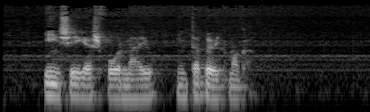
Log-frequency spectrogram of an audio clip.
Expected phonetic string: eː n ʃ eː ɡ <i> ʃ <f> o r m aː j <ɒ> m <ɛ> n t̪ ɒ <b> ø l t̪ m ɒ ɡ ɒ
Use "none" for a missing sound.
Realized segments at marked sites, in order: ɛ, f, u, i, b

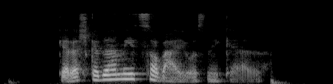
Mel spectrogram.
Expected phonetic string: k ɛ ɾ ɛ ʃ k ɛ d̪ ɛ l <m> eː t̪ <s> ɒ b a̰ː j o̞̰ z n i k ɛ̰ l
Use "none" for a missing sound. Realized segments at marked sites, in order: m, s

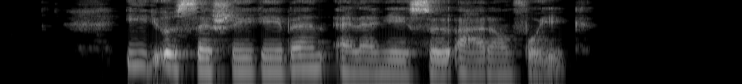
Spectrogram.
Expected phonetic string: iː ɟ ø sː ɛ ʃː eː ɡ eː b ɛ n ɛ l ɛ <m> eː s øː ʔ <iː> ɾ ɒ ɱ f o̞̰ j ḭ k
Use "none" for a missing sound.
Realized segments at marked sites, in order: ɲ, aː

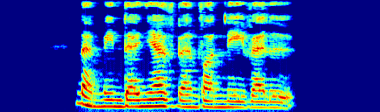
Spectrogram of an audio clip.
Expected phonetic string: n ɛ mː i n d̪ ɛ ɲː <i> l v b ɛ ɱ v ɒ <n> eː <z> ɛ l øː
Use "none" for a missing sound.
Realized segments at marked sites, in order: ɛ, nː, v

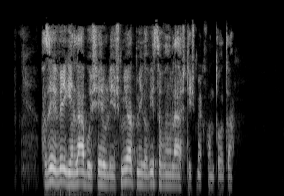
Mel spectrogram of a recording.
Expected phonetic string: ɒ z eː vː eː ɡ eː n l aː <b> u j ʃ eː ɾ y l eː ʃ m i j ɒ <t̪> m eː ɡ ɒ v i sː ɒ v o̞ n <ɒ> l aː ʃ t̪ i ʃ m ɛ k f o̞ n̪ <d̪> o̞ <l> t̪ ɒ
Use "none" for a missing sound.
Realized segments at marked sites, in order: b, t̪, u, t̪, l

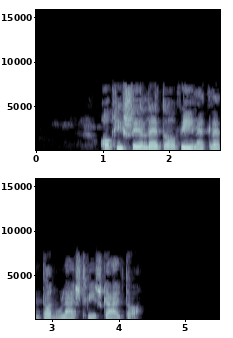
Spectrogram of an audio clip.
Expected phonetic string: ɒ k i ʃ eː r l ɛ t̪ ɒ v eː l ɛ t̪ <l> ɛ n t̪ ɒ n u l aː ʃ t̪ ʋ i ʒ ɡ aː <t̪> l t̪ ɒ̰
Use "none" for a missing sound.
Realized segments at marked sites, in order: l, none

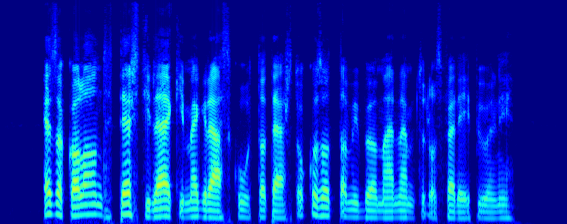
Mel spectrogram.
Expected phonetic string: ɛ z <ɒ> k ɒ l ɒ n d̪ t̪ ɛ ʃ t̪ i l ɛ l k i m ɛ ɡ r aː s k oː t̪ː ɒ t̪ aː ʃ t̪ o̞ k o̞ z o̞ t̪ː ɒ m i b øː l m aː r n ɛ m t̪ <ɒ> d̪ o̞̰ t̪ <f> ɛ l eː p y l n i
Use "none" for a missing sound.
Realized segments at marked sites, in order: ɒ, u, f

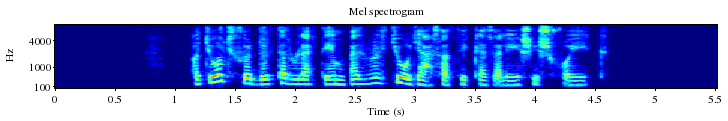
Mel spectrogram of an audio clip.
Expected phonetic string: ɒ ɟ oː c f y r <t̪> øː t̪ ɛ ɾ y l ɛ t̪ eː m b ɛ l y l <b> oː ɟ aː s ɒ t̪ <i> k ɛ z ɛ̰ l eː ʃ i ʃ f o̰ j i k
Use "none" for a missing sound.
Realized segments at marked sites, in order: d̪, ɟ, i

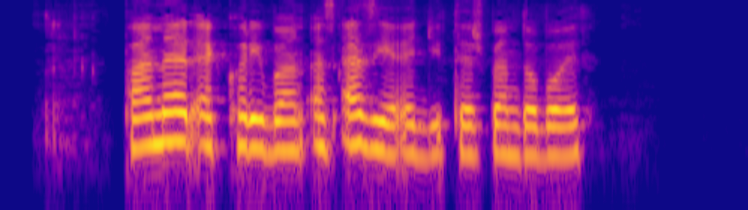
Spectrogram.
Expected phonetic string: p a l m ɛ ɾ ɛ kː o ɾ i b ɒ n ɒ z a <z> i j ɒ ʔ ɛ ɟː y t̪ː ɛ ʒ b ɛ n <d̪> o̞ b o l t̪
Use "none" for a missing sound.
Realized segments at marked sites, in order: z, d̪

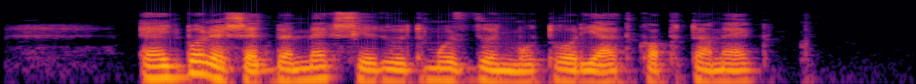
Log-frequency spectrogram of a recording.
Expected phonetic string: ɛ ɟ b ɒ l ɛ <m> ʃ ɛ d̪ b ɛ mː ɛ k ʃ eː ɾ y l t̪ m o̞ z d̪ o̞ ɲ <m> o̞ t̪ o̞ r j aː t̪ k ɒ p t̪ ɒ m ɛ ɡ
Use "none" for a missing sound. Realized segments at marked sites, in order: none, m

